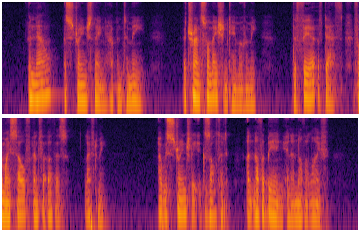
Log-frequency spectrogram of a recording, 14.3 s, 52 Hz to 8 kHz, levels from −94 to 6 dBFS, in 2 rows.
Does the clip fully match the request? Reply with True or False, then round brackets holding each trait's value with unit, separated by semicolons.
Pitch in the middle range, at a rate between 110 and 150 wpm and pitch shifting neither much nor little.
False (95 Hz; 140 wpm; 3.2 semitones)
